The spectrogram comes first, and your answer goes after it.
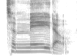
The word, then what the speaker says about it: tomato: Now, that tells you that you want a flap t, which is a soft d sound. So the phonetic spelling for the American pronunciation tells you to say tomato.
